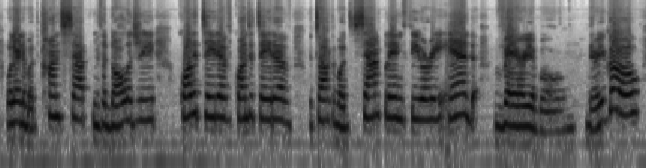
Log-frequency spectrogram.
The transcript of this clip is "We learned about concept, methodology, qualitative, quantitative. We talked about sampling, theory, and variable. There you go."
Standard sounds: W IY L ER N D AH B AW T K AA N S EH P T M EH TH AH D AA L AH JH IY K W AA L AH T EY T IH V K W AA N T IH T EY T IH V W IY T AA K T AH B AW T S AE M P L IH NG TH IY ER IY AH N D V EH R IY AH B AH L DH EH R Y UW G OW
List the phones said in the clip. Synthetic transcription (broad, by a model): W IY L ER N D AH B AW T K AA N S EH P T M EH TH AH D AA L AH JH IY K W AA L AH T EY T IH V K W AA N T IH T EY T IH V W IY T AA K T AH B AW T S AE M P L IH NG TH IY ER IY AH N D V EH R IY AH B AH L DH EH R Y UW G OW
